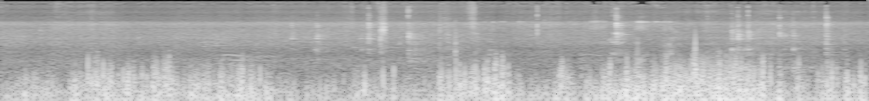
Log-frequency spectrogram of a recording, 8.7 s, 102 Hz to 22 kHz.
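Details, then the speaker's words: Thermal fogger before repair, hard starting with air bubbles in fuel line: low ragged popping surging and sagging unevenly, never steady; tiny fuel jet clogged by fibres from degraded 95-octane fuel filter, starving fuel, fix is removing and cleaning jet. "รูนมหนูเนี่ยมันเล็กมากมันก็เลยดูดน้ำมันเนี่ยเข้าเครื่องไม่เต็มที่ทำให้สตาร์ทยาก"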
